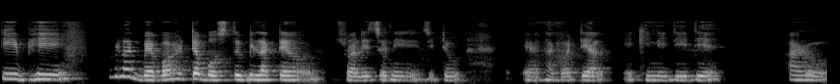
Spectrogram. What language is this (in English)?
Assamese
